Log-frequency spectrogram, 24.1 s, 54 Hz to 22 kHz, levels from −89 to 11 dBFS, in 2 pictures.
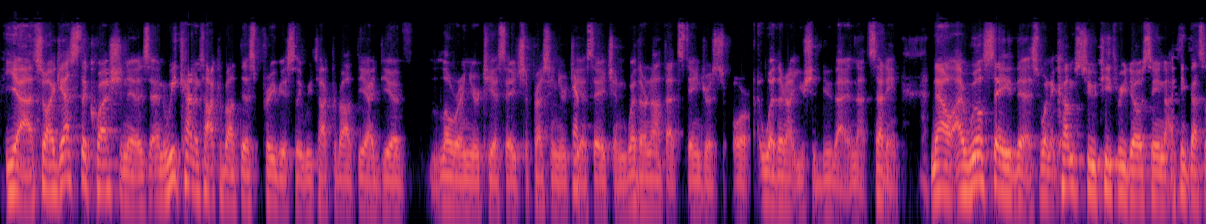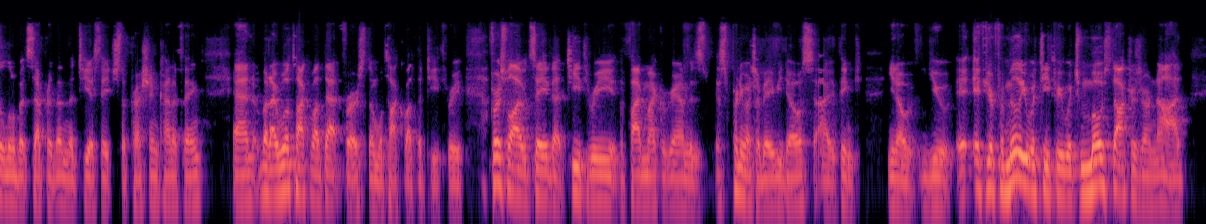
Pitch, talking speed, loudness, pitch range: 100 Hz, 290 wpm, -23 LUFS, 90-120 Hz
